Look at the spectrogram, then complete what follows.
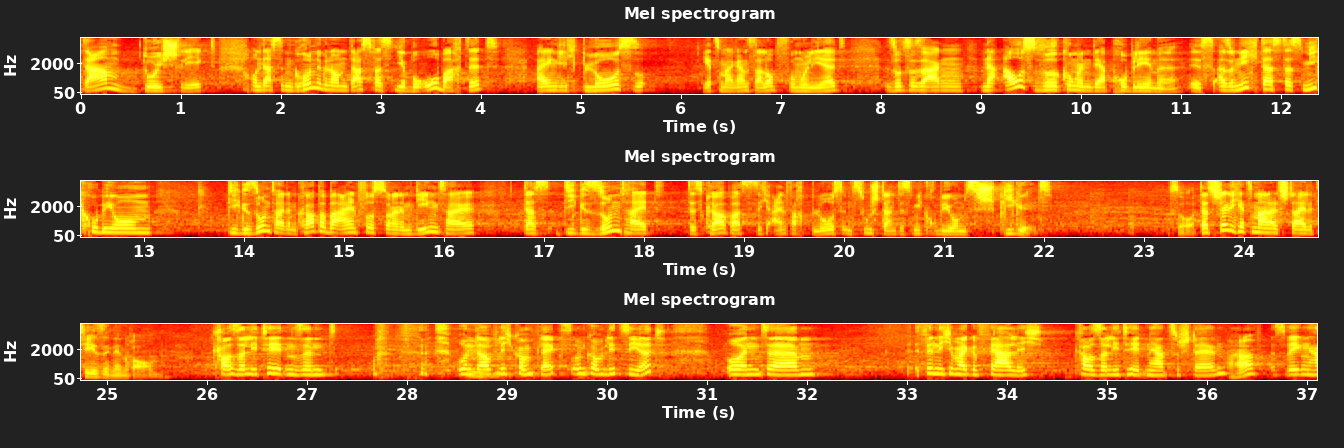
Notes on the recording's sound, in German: Im Live-Podcast. Oktober 2023 auf dem Silbersalz Festival in Halle (Saale) vor Publikum aufgezeichnet.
